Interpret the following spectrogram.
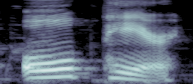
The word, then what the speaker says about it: au pair: never heard of that we just want to spell it out for you au pair a u space p a i r that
